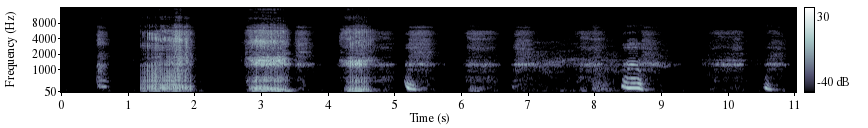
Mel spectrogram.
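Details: A person asleep while sitting up, snoring loudly: irregular rattling snores and snorts on breathing in, some with a rising voiced tone, amid quieter breaths.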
